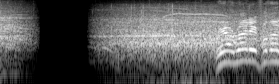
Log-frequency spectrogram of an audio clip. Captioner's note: crowd cheers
